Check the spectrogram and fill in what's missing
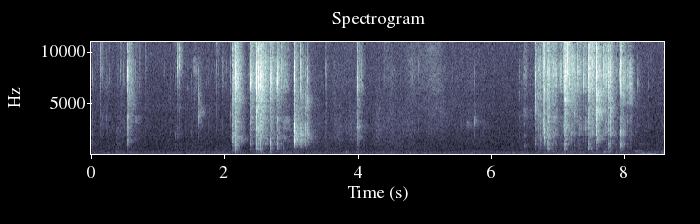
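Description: A small craft knife cuts and scrapes the edge of a solid, dry, mint-green and white striped bar of soap held in the hand, shaving off crumbly pieces. Bright, crisp scraping and crunching bursts come in irregular clusters, with a quiet pause in the middle before a final dense run of scrapes.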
